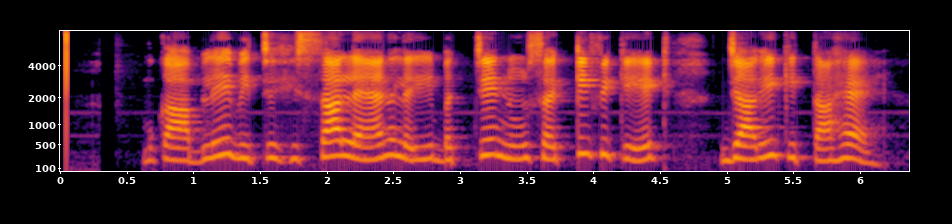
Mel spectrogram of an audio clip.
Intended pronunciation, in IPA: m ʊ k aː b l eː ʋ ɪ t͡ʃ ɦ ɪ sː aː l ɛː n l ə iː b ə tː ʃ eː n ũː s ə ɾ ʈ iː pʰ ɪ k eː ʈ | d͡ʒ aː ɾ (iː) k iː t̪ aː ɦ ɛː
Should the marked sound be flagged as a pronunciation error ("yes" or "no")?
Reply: no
